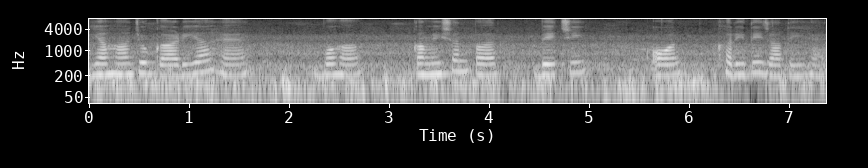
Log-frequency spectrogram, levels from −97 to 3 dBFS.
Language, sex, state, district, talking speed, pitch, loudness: Hindi, male, Rajasthan, Bikaner, 100 wpm, 200 Hz, -18 LUFS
